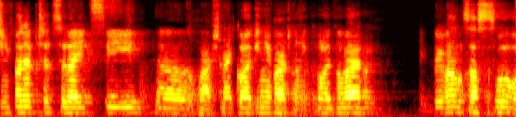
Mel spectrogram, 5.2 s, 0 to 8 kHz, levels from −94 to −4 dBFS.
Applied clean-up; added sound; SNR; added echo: neural mask model DeepFilterNet 3.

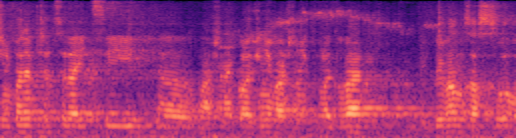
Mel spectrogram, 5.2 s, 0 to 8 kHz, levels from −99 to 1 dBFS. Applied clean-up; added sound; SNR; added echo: neural separator model SepFormer DNS4.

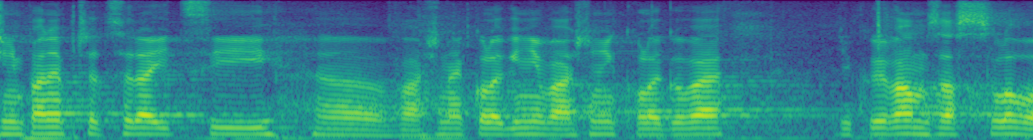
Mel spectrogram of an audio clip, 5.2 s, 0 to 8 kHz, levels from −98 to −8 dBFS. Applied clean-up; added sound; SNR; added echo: none; none; none; none.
